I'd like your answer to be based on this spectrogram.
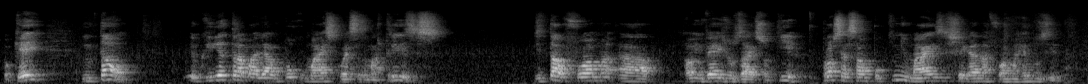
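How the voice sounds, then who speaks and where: A man with a slightly high, animated voice moves at a moderate pace through a math lesson, regularly checking in with students. It's a classroom-style lecture recording, echoey and miked from a distance.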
